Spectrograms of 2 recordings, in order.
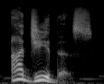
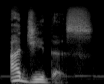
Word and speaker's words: Adidas: Dependendo de onde você é, você pode pronunciar Adidas ou pessoalmente sempre ouvir Adidas.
